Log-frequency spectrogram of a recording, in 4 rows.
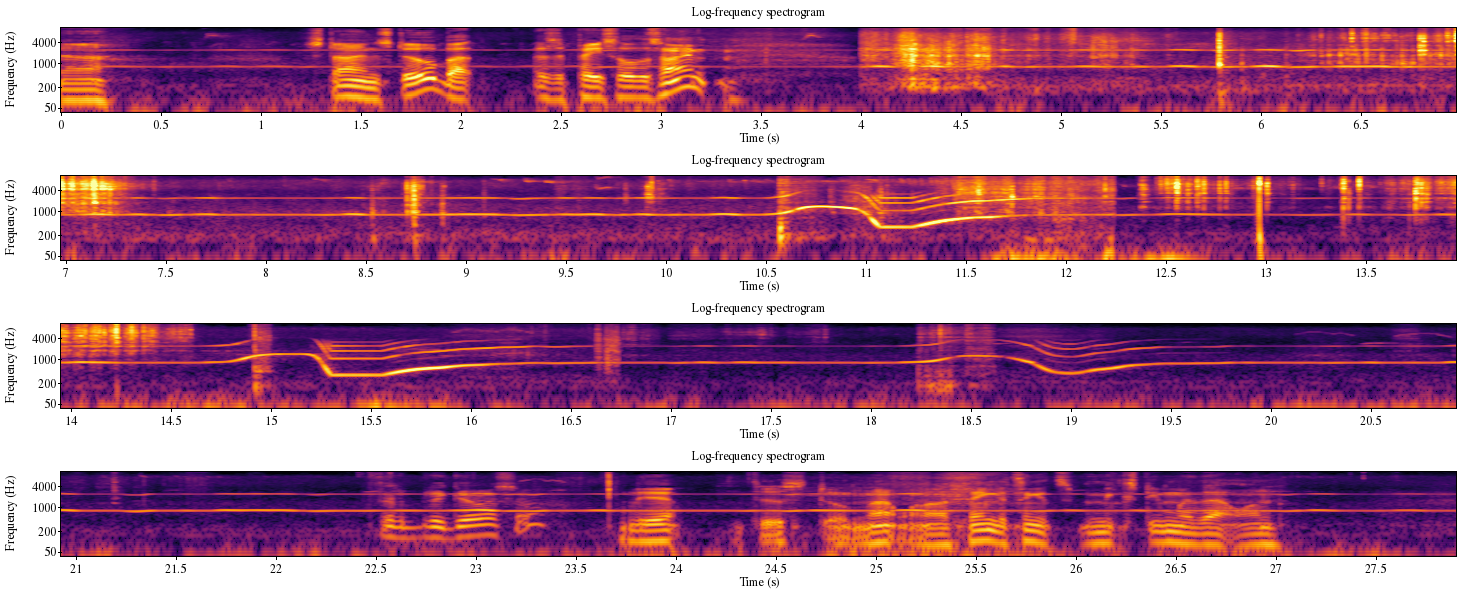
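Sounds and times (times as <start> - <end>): metal detector threshold hum: 0.7 - 27.3
metal detector target signal: 2.4 - 7.5, 8.4 - 16.1, 22.5 - 27.0
dirt scraping and pouring: 4.0 - 7.4.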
